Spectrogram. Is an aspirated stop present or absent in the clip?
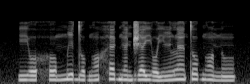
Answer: absent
